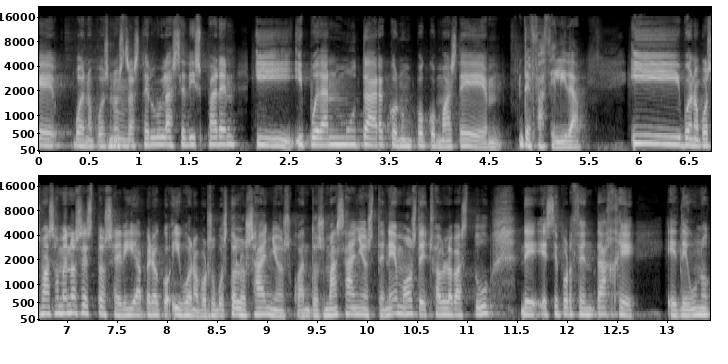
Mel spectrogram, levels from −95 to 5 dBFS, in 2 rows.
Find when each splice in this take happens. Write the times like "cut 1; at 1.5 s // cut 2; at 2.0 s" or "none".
cut 1; at 2.1 s // cut 2; at 4.7 s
